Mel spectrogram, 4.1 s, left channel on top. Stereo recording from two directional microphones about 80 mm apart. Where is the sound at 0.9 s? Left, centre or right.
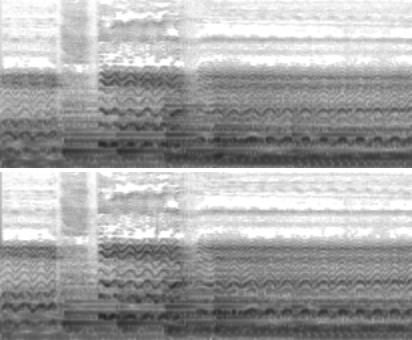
Right.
